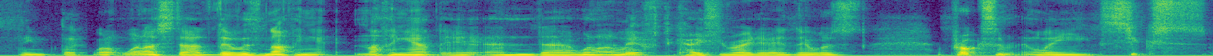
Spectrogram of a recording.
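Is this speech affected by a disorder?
Yes: cerebral palsy; 46 years old.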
